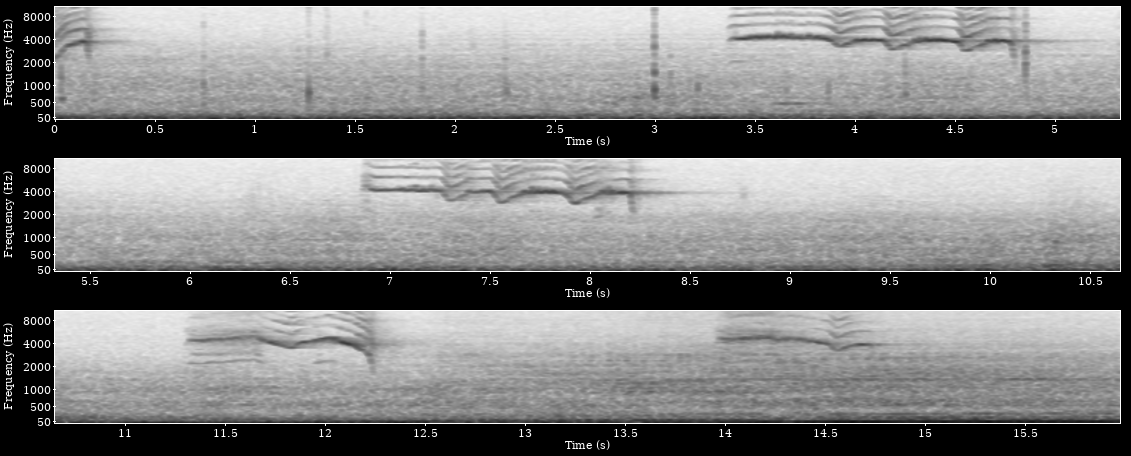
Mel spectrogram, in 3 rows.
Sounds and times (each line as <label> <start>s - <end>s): two birds chirping on a power wire 0.0s - 0.4s
a car 0.0s - 15.9s
two birds chirping on a power wire 3.4s - 5.2s
two birds chirping on a power wire 6.9s - 8.6s
two birds chirping on a power wire 11.3s - 12.4s
two birds chirping on a power wire 13.9s - 15.0s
